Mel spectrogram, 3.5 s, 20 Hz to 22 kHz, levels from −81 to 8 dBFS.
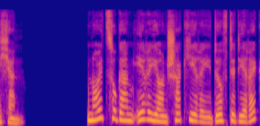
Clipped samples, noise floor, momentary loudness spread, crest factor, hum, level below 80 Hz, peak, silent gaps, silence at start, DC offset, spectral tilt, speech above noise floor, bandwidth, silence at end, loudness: under 0.1%; under -90 dBFS; 6 LU; 14 dB; none; -60 dBFS; -2 dBFS; 0.48-1.07 s; 0 s; under 0.1%; -4 dB/octave; over 76 dB; 15.5 kHz; 0.05 s; -14 LUFS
